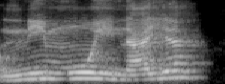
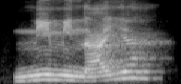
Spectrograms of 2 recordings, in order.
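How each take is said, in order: First: The u sound is kept before inaya. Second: The u sound is dropped, giving minaya. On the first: The speaker calls it wrong. "suena raro" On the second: The speaker calls it right. "suena bien"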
